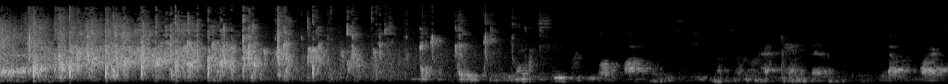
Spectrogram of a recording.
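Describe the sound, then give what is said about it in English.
A crowd breaks into brisk, dense clapping for a pastor that thins to scattered claps after a few seconds, with murmuring voices coming through as the applause fades. “Give him a hand clap.”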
